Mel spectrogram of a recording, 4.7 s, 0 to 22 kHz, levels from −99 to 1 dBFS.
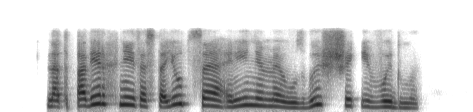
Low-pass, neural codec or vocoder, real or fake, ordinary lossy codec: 7.2 kHz; codec, 24 kHz, 0.9 kbps, WavTokenizer, large speech release; fake; Opus, 16 kbps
